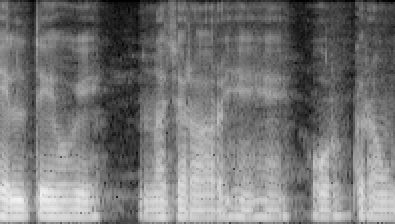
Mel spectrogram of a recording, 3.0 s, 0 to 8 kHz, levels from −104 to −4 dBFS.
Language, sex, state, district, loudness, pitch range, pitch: Hindi, male, Uttar Pradesh, Jalaun, -20 LUFS, 105-110 Hz, 105 Hz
